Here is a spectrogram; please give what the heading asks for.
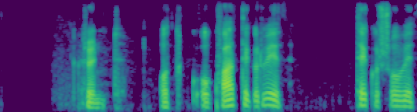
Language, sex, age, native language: Icelandic, male, 30-39, Icelandic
